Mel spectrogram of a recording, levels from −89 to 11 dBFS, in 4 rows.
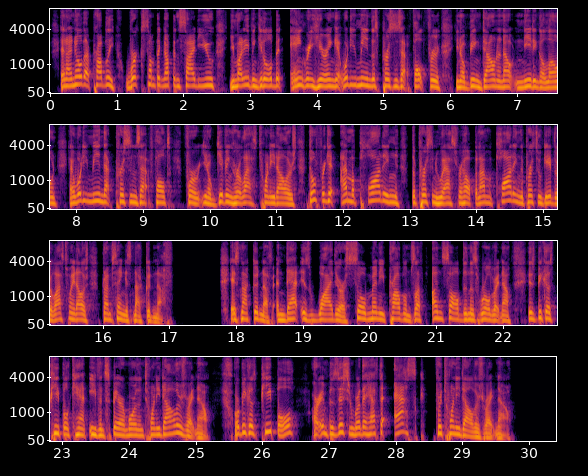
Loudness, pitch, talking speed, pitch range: -18 LUFS, 180 Hz, 255 wpm, 155-200 Hz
